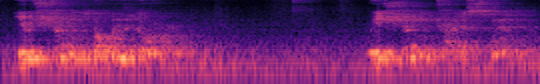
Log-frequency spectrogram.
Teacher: In the audio, they stress shouldn't and they pause before them.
